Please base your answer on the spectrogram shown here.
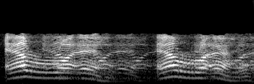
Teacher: النون الساكنة في أن مدغمة في الراء مدغمة من غير غنة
